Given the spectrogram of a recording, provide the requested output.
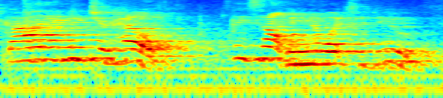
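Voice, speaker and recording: A woman's voice: high-pitched, moderate pace, noisy background, natural voice. A woman playing an overworked housewife in a church skit, talking emotionally and swinging between scolding and pleading. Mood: praying. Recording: echoey hall from far off.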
